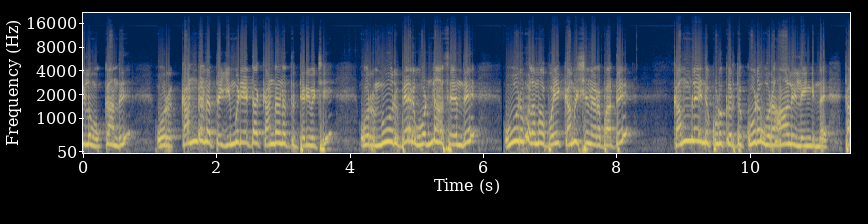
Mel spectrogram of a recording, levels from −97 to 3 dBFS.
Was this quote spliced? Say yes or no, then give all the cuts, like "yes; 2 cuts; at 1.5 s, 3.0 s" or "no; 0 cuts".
no; 0 cuts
